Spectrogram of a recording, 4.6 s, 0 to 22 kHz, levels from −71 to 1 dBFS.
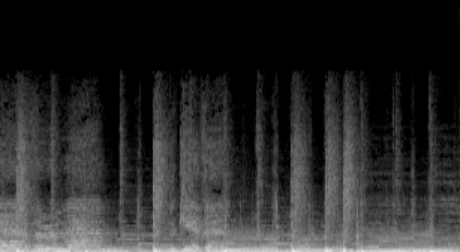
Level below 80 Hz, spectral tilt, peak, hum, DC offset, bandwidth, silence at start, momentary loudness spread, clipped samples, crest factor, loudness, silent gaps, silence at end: -24 dBFS; -6.5 dB/octave; -2 dBFS; none; under 0.1%; 15.5 kHz; 0 s; 3 LU; under 0.1%; 14 dB; -16 LUFS; none; 0 s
